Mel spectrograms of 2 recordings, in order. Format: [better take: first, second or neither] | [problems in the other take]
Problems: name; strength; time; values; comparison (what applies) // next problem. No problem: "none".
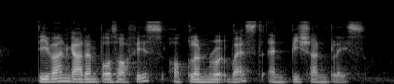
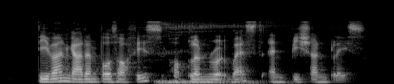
first | noise reduction (classical method log-MMSE)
